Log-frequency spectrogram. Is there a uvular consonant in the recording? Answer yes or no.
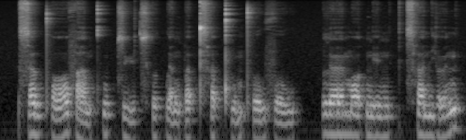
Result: no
